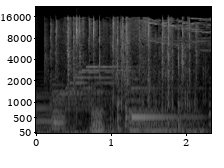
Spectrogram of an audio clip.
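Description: Background piano music, with dense crinkling from a plastic packaging pouch being handled that starts a moment in.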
